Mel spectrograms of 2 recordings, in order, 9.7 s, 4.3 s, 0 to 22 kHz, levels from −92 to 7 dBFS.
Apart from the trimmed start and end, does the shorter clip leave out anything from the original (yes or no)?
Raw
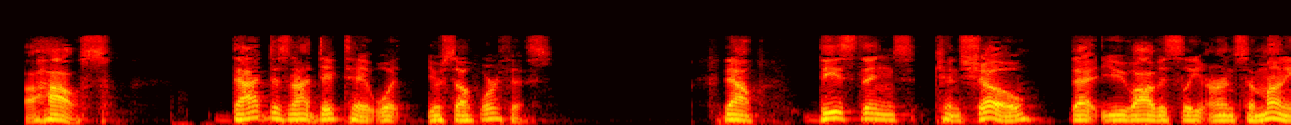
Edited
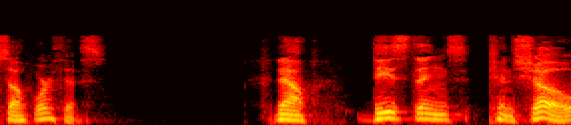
no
